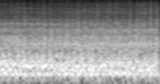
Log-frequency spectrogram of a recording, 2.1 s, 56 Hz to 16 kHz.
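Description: Supercharged nitro-burning V8 of a front-engine top fuel dragster running at idle with a steady, loud, crackling low rumble. The car is in trouble, which the commentators think may be a throttle stop fault.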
